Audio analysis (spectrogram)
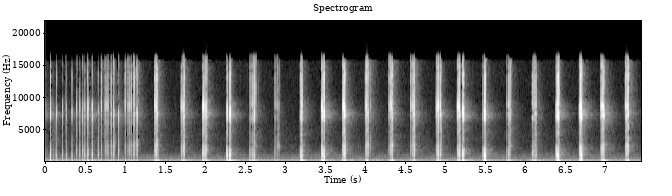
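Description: Long nails tap on a small glass jar full of white granules held close to the ear. A quick flurry of taps comes first, then the taps slow into a steady run of sharp, bright clicks that die away almost at once. A faint low hum sits underneath throughout.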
